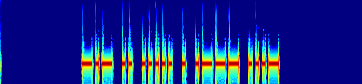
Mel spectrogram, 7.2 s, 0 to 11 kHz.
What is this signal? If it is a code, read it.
Morse code, heard as a keyed tone, about 18 wpm, 700 Hz. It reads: KI5EJV
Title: Speed Racing - USA Call Signs 15wpm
